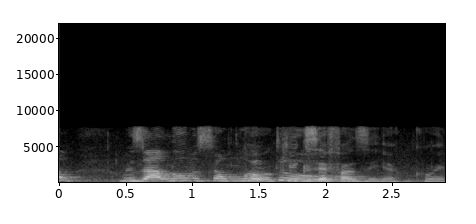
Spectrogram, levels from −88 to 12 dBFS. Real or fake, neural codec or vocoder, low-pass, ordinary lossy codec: real; none; none; none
